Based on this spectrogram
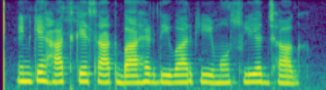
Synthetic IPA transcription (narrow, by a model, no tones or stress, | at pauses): ɪnkeɦaːt̪ʰkesaːt̪ʰbaːɦɪɾd̪iːʋaːɾkimɔːslijət̪̚d͡ʒʱaːɡ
